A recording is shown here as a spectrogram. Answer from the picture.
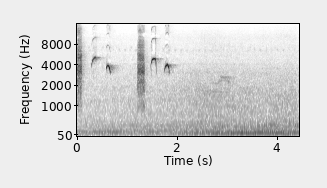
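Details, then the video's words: Ashy drongo song used as a trapping lure: two harsh, broadband rasping bursts mixed with sharp, down-slurred whistled notes in quick succession, then low background rumble like passing traffic. "PANCINGAN SUARA BURUNG SRIGUNTING"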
